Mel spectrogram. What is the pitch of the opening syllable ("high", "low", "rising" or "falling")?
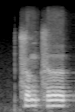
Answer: high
